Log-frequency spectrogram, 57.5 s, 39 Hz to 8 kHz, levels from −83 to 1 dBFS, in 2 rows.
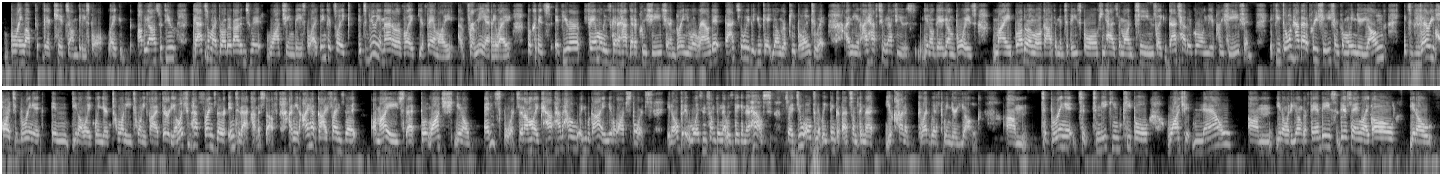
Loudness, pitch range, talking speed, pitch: -16 LUFS, 150-185 Hz, 225 wpm, 165 Hz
